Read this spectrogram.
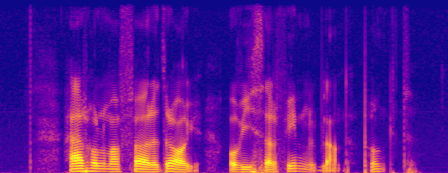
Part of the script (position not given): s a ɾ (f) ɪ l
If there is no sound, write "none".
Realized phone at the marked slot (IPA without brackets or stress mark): f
